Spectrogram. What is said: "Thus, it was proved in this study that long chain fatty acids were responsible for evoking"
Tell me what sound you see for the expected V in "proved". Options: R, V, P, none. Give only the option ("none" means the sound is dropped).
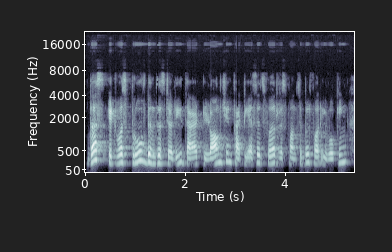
V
